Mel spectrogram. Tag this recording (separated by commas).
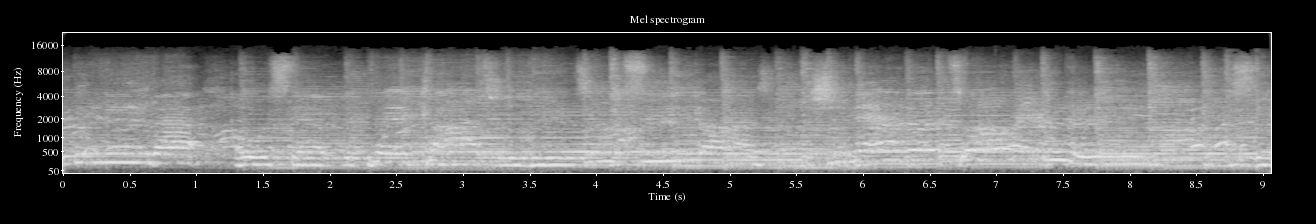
Blues, Music, Tender music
